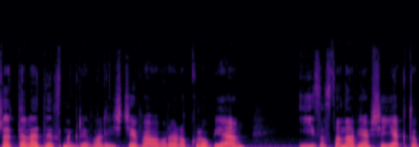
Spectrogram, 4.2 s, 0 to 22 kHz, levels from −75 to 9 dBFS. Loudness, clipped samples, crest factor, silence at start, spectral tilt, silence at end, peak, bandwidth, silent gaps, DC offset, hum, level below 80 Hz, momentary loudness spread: -27 LUFS; under 0.1%; 18 dB; 0 s; -6.5 dB/octave; 0 s; -8 dBFS; 15 kHz; none; 0.3%; none; -58 dBFS; 7 LU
